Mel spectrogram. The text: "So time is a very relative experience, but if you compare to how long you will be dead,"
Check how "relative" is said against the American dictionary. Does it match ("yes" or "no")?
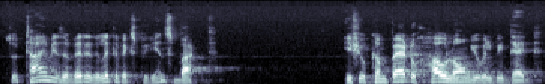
yes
